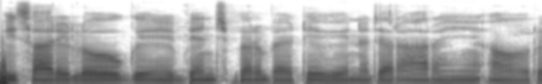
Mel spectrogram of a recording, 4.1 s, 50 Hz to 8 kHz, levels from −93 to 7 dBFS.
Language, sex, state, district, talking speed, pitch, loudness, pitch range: Hindi, male, Maharashtra, Washim, 175 wpm, 105 Hz, -23 LUFS, 100-105 Hz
